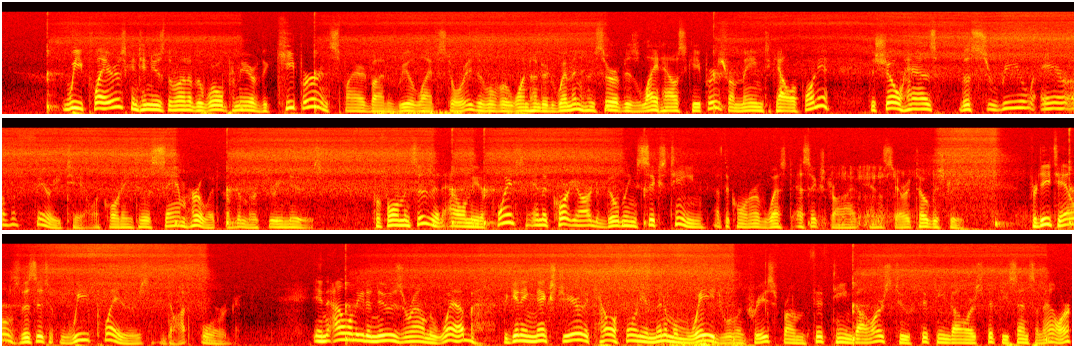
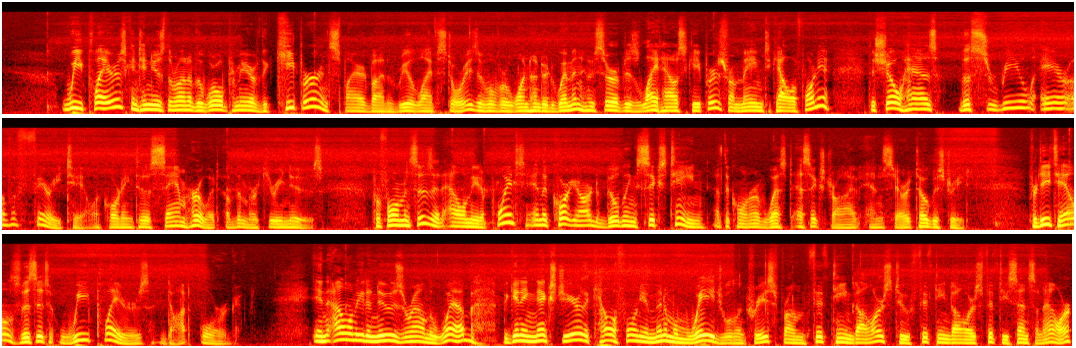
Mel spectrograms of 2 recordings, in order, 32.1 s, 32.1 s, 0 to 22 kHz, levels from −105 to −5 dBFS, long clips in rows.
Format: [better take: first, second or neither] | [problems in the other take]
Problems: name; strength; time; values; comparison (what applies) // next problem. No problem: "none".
second | hiss; loud; throughout; 6 dB below the speech; faint in the second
